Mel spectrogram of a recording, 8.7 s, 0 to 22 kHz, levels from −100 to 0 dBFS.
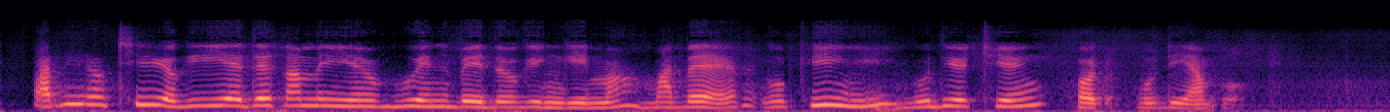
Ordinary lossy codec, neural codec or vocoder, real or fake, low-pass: none; codec, 16 kHz in and 24 kHz out, 0.9 kbps, LongCat-Audio-Codec, fine tuned four codebook decoder; fake; 10.8 kHz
